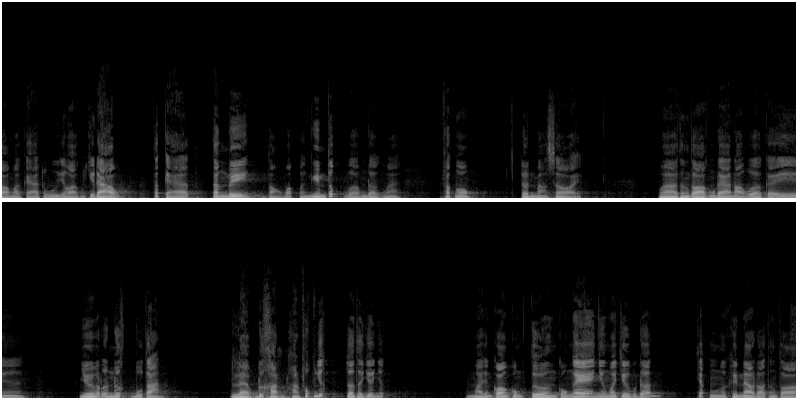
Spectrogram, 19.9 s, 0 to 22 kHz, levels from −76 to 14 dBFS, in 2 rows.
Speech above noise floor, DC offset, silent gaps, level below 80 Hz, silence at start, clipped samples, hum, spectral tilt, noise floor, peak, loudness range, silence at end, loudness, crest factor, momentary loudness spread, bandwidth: 43 dB; under 0.1%; none; -56 dBFS; 0 s; under 0.1%; none; -7 dB/octave; -67 dBFS; -6 dBFS; 6 LU; 0 s; -25 LUFS; 18 dB; 11 LU; 12 kHz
